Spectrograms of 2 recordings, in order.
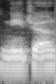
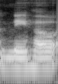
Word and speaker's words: Nijo: It's Nijo, not Niho, as I was mispronouncing it terribly because I forgot.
